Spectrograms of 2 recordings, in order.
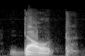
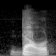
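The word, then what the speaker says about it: doubt: ডিও ইউ বিটি ডাউট, অর্থাৎ ডিও ইউ টি ডাউট বি উচ্চারিত হবে না।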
